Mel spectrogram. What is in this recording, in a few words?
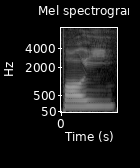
"boi2", taiwanese Syllables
